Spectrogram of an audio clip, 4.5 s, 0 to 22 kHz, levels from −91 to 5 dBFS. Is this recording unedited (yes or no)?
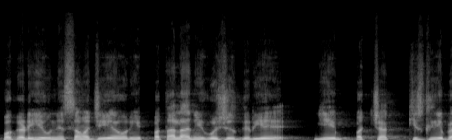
yes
